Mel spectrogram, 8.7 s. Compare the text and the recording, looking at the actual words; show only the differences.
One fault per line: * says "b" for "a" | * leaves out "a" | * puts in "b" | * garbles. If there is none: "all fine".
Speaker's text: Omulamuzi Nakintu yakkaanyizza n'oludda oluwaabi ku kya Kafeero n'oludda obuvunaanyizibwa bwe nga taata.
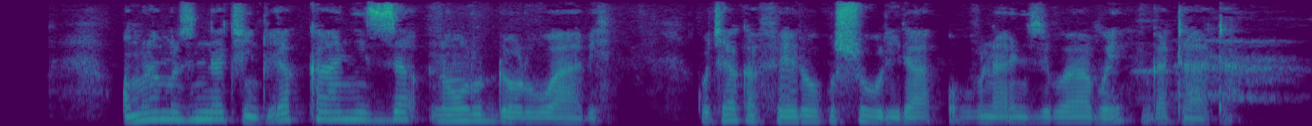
* says "okusuulira" for "n'oludda"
